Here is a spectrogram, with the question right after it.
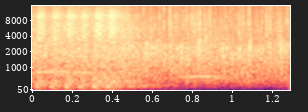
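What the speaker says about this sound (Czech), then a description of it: "No, teďka tleskáte." Audience applause at a live comedy stand-up show, a dense wash of clapping from a crowd that fills the room at first, then thins and fades toward the end.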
